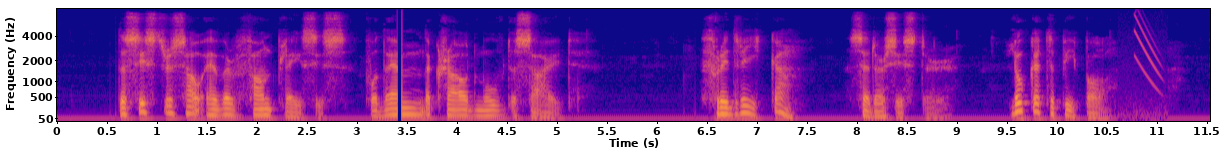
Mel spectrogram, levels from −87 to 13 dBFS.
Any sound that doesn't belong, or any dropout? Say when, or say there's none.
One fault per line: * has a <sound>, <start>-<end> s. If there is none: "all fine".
* has a dropout, 3.4-3.4 s
* has a chirp, 10.8-11.1 s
